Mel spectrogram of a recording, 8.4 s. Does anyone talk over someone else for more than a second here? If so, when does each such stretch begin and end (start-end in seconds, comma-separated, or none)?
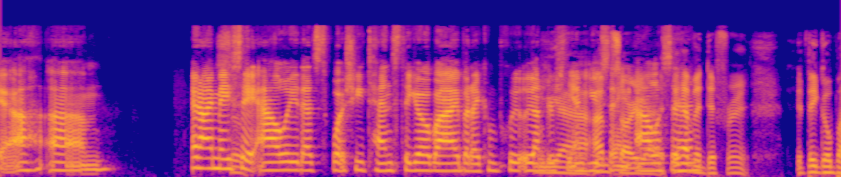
5.3-7.0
